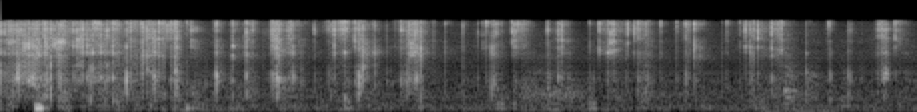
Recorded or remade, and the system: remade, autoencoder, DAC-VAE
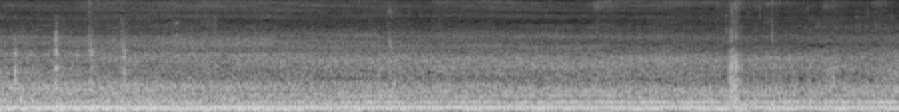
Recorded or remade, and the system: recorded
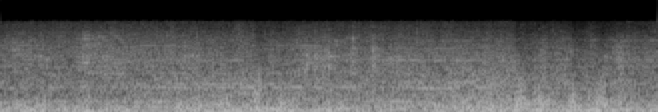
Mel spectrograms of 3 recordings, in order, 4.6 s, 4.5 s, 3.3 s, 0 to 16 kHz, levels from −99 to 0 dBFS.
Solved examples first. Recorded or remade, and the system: recorded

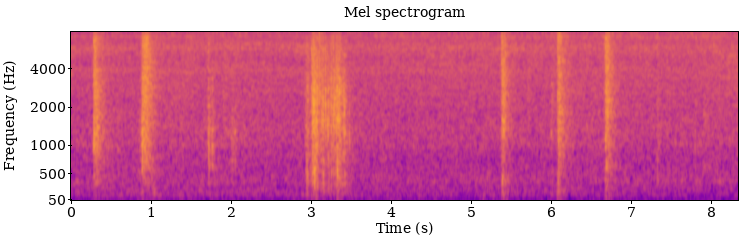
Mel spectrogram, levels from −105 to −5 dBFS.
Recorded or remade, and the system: recorded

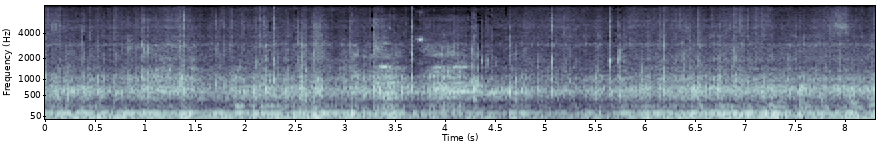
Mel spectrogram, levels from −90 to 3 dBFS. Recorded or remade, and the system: remade, autoencoder, DAC-VAE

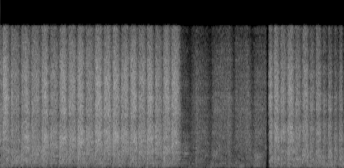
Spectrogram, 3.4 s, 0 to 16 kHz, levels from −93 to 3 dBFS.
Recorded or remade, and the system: remade, autoencoder, DAC-VAE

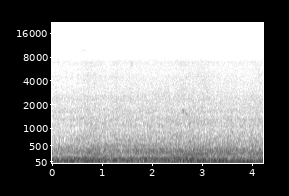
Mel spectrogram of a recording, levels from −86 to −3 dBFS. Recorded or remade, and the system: remade, autoencoder, DAC-VAE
